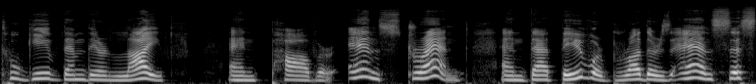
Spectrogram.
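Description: Simply reading aloud, plain and direct

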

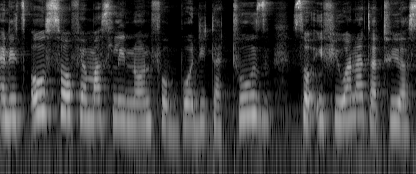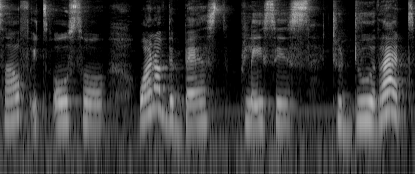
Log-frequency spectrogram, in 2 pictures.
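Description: Music sits in the background as the speaker goes at a moderate pace with ordinary pitch variation. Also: woman, high pitch for a woman. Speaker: travel vlogger. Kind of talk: casual vlog chat. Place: market. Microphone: phone near.

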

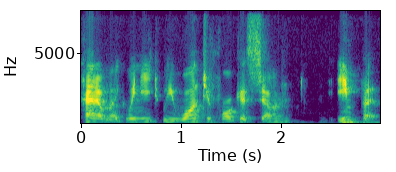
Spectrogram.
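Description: Spoken at a very slow pace, the voice has a bright, sharp tone. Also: man. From Japan. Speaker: language teacher. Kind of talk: tutorial. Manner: hesitant, many fillers. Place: home room. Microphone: webcam.

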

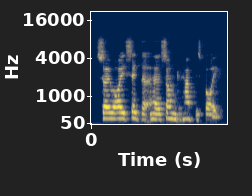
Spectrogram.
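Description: A woman with a southern English accent at a moderate pace, over a quiet background. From England, Hastings. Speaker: anti-poverty campaigner. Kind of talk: online talk. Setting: video call. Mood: calm, reflective storytelling. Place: home room. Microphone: video call.

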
